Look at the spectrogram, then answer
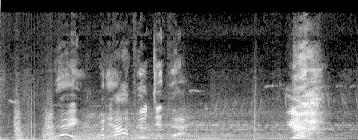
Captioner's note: grunting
